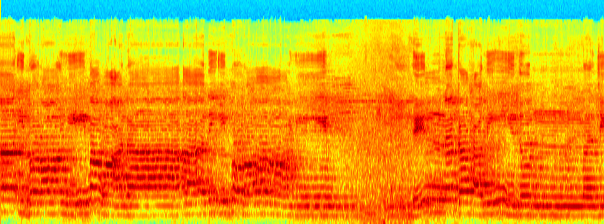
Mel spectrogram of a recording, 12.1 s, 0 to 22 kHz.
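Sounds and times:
man chanting through loudspeaker: 0:00.0 - 0:07.2, 0:08.0 - 0:12.0.

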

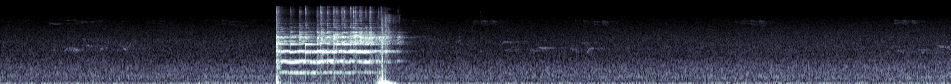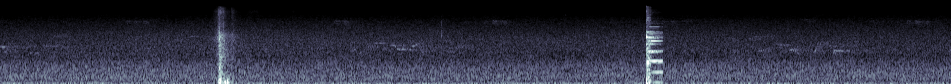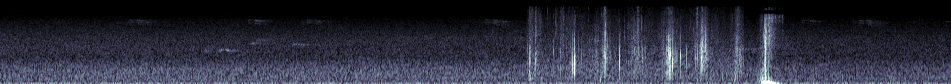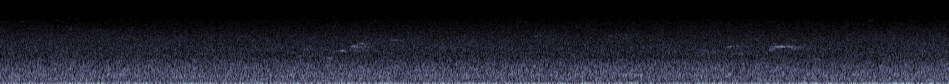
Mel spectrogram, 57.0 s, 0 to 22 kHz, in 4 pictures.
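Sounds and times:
wooden stick knocks and clacks: 0:04.2 - 0:06.2
sharp hits with ringing tone: 0:04.2 - 0:06.3, 0:24.0 - 0:24.2
outdoor hiss: 0:06.4 - 0:46.9.

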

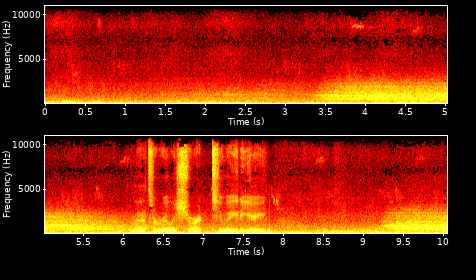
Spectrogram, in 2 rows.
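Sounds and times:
locomotive air horn: 0:03.4 - 0:06.1, 0:09.2 - 0:10.0.

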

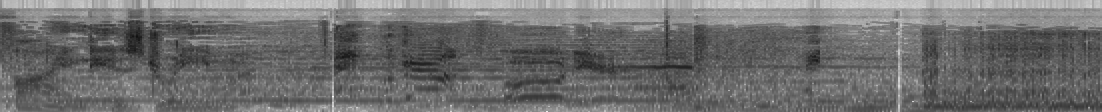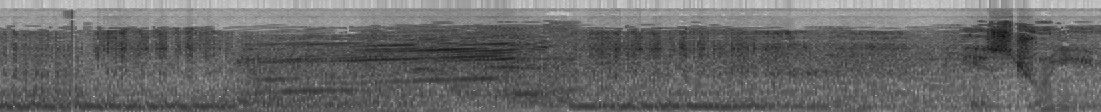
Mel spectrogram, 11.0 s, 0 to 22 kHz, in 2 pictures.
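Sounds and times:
steady low drone: 0:03.2 - 0:11.0.

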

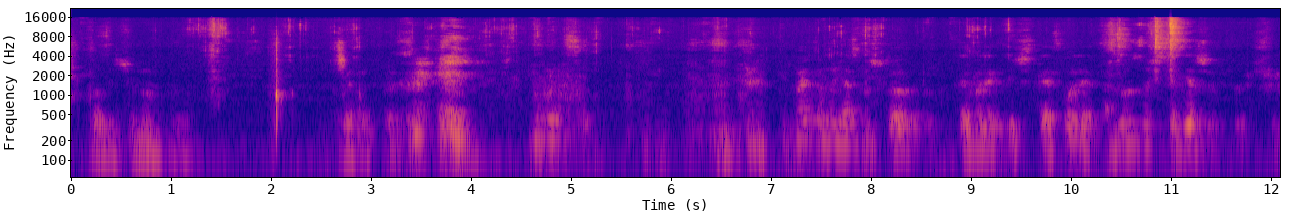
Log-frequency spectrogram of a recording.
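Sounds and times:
speech sounds: 0:00.2 - 0:01.3, 0:02.6 - 0:05.3, 0:06.4 - 0:12.0.

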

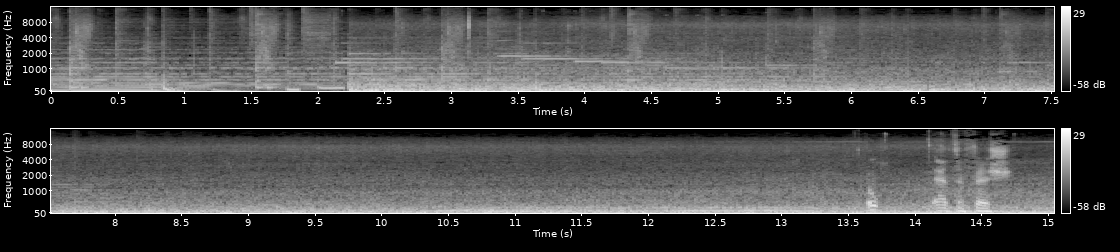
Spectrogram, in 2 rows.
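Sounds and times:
background music: 0:00.0 - 0:09.3
steady low rumble: 0:02.2 - 0:15.0
vehicle engine hum: 0:02.2 - 0:15.0.

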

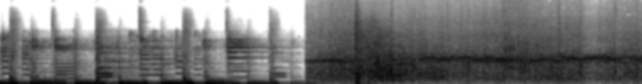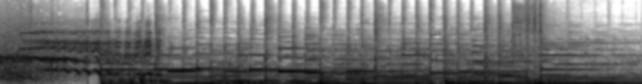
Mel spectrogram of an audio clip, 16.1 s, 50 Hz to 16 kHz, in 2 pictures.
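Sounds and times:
music: 0:00.0 - 0:03.9, 0:09.3 - 0:16.0
loud rushing noise: 0:03.8 - 0:08.4
sharp crack: 0:04.0 - 0:08.3
horse whinnying: 0:08.2 - 0:10.2.

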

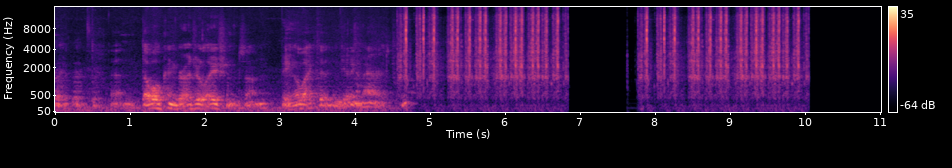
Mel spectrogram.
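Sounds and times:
typewriter key clicks: 0:07.7 - 0:10.1.

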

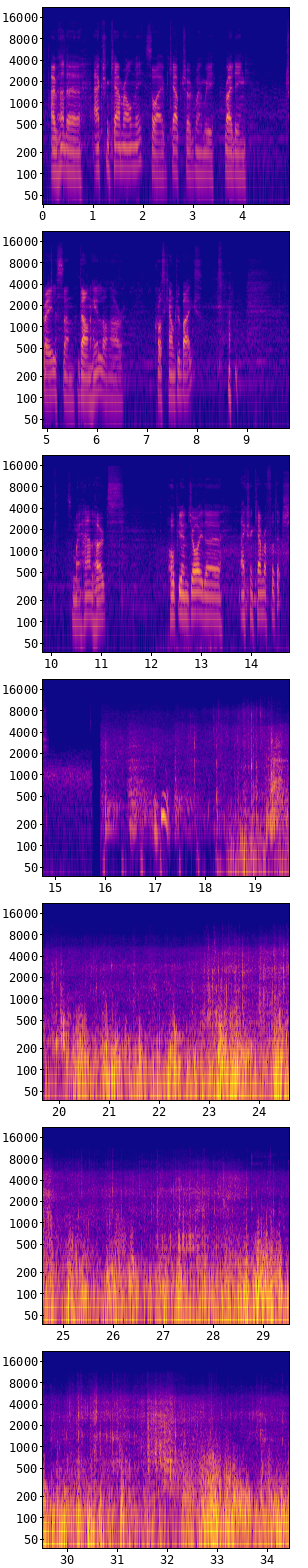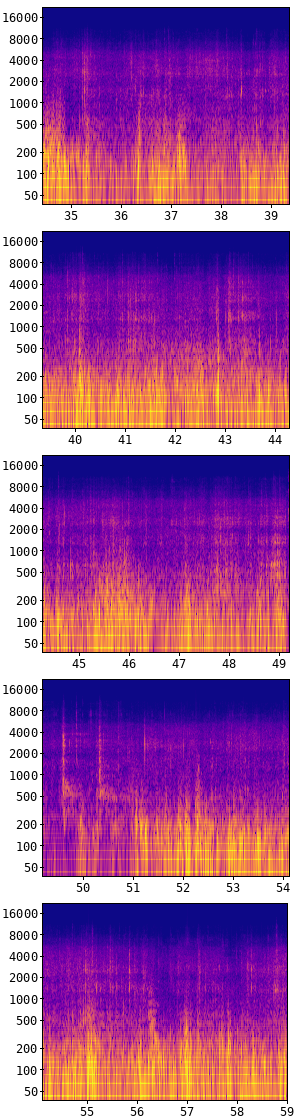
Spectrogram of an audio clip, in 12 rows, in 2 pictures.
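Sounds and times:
low rumble of bike ride: 0:00.0 - 0:59.0
wind rushing over microphone: 0:18.5 - 0:59.0.

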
